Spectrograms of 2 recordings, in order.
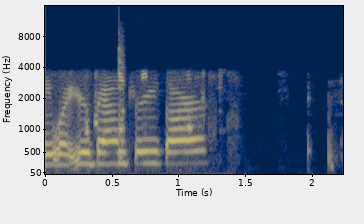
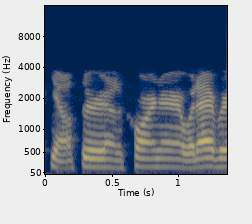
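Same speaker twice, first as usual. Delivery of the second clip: ordinary talk, nothing marked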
